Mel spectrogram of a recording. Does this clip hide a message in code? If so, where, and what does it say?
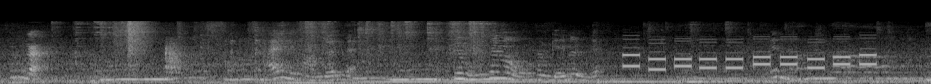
Yes: DTMF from 6.2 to 8.8 s, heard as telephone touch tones, dialled by hand, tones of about 170 ms, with the noise of a restaurant. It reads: 917440040#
